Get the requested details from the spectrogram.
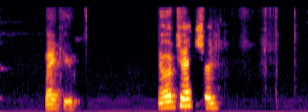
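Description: A man speaks briefly and calmly over an online call.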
